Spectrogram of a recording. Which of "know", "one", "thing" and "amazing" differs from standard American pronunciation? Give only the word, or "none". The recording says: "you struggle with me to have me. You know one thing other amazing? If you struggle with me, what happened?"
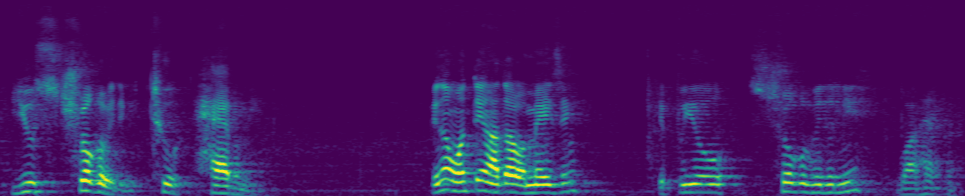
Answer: thing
